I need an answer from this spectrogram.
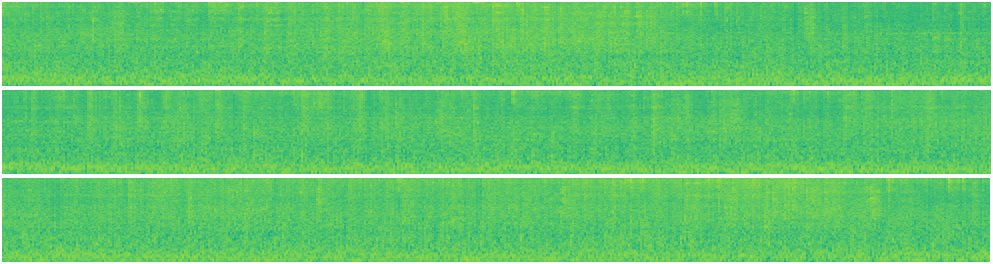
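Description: Freight cars of a mixed freight train rolling past at close range: a steady, loud rumble of steel wheels on the rails with a continuous clickety-clack.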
